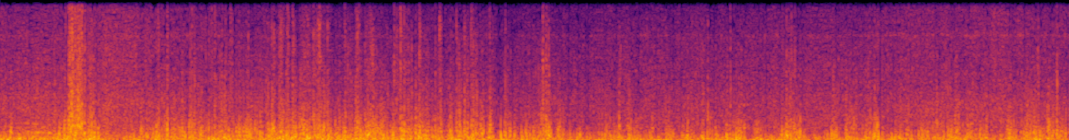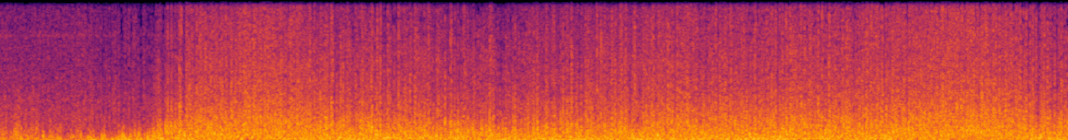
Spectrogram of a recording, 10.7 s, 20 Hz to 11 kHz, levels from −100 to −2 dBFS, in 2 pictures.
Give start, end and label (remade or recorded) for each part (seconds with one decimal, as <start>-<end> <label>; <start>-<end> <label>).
0.0-1.2 recorded; 1.2-2.2 remade; 2.2-6.2 recorded; 6.2-8.9 remade; 8.9-10.7 recorded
